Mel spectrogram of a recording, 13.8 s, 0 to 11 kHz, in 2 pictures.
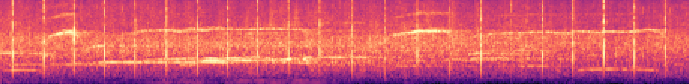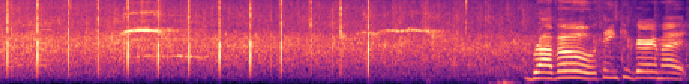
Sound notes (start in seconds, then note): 3.2 applause; 6.8 cheering and applause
